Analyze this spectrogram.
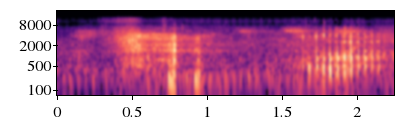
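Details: Cheetah at a conservation centre in South Africa, purring after accepting a visitor and giving gentle love bites; a short burst of rapid pulsed rumbling near the end, after soft rustling and a few clicks.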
